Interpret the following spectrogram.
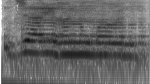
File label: jay hanuman child voice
